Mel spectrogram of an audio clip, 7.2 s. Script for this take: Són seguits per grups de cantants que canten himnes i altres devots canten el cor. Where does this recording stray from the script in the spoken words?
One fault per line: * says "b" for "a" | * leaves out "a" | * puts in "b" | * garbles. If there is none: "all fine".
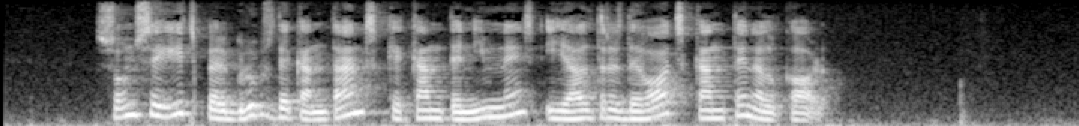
all fine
